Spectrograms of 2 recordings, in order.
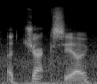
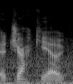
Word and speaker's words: Ajaccio: ages and ages ago i used to call it a jackie o and somebody pointed out that it was a jaxio so i think from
